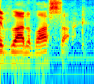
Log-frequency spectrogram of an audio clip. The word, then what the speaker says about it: Vladivostok: I butchered that. Maybe give like a hyphenated, like, how to say I'd it. say Vladivostok.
